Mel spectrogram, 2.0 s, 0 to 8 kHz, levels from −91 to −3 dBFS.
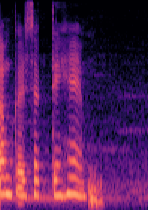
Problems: constant background noise, low volume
